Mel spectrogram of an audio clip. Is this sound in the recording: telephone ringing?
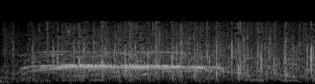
no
